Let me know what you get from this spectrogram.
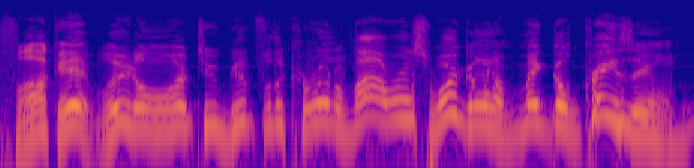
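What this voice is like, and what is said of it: Weak Southern accent impression. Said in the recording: “my Hank Hill impersonation ... That was the weak impression that was not the accent ... make fun of Southerners”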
